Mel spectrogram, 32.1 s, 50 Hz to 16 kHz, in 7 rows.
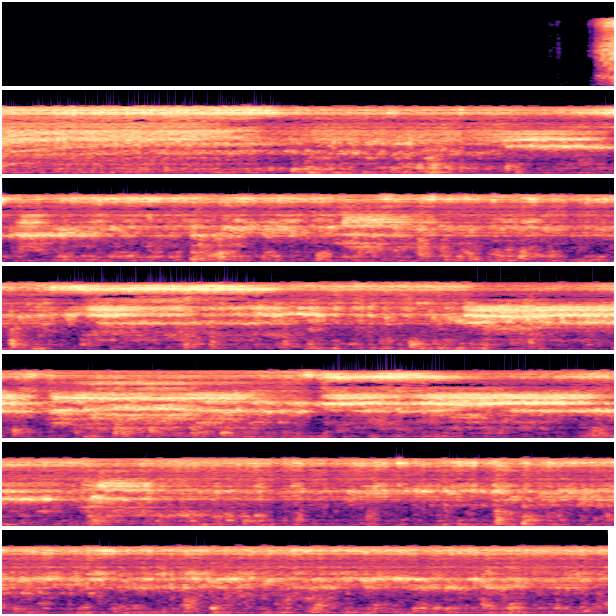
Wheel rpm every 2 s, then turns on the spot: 0, 0, 100, 160, 160, 160, 160, 160, 160, 160, 160, 160, 160, 160, 160, 160.
none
